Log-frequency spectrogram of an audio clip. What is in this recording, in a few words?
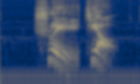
"shuijiao", Chinese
